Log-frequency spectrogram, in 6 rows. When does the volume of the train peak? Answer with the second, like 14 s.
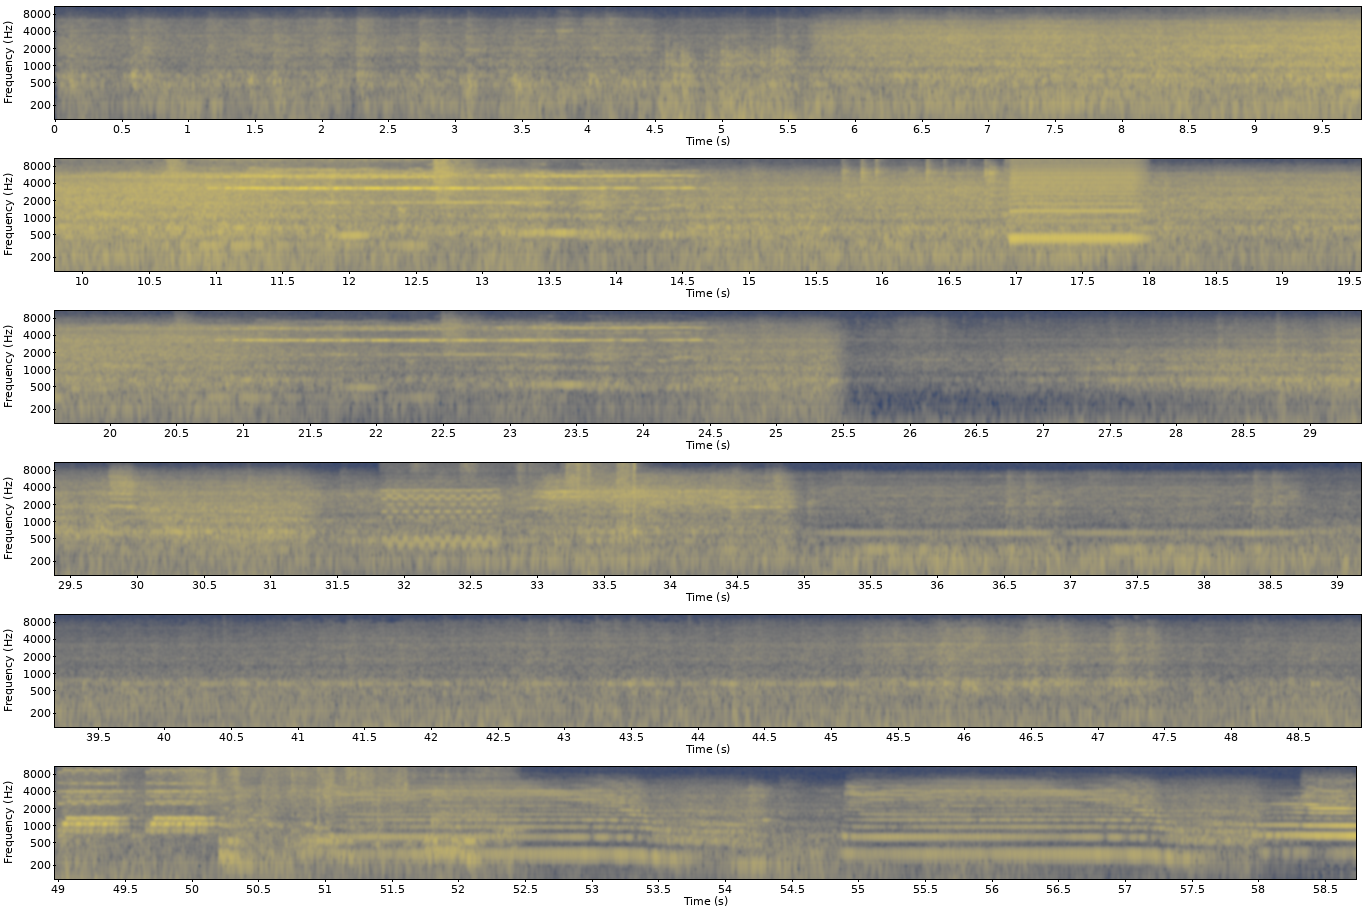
12 s.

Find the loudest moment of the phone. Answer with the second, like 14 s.
17 s.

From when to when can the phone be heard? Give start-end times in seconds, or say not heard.
16.9-18.0, 31.8-33.8, 49.0-51.6.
